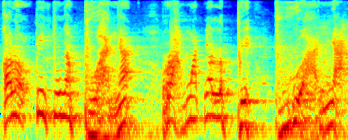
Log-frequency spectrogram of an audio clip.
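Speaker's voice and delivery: put-on slow drawn-out Javanese accent with stretched "buanyak"; mock Javanese speaker, drawing out "buanyak". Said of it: "Itu kalau orang Jawa itu".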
